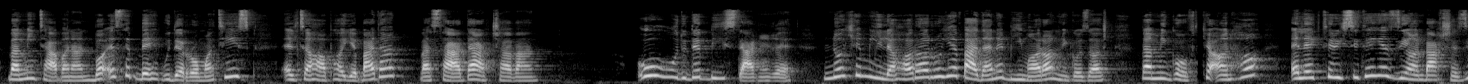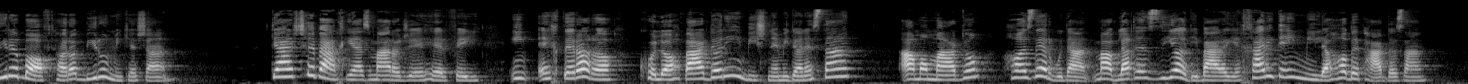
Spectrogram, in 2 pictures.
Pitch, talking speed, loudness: 245 Hz, 120 wpm, -18 LUFS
